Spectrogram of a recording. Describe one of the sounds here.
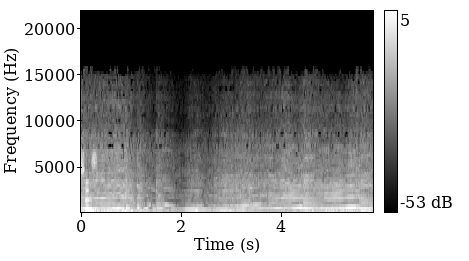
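A racing car engine whines high, its pitch dipping then rising as it shifts gears.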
